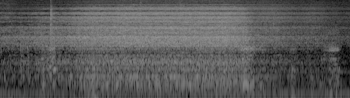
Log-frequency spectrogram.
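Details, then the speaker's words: Static hiss on a bench-repair audio unit swells and fades when Bluetooth is unmuted, also on auxiliary and FM inputs; USB, SD card and iPod inputs silent. Odd since Bluetooth is digital; cause not confirmed. "static. Why are you getting static on Bluetooth? It's a digital signal."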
